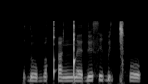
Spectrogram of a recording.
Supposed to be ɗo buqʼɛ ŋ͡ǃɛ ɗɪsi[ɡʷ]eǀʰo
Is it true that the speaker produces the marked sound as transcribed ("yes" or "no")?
no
